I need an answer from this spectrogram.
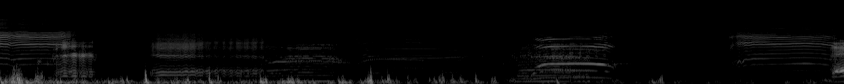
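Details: Several sheep bleating in turn: a series of harsh, trembling bleats of differing pitch, some short and some drawn out, with soft thumps and rustling between calls.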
